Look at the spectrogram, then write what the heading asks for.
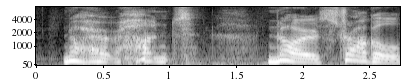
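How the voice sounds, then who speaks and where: A put-on character voice comes out as a growl. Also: female-sounding voice, medium pitch for a woman. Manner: annoyed.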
